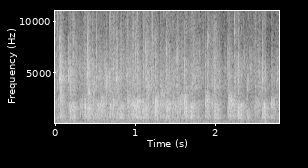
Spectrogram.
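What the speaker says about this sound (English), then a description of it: "Clap for yourself." A burst of lively clapping from a group at a bar admission ceremony for new advocates, close and energetic, with a few louder individual claps standing out.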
